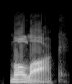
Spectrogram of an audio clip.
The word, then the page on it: Moloch: American English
